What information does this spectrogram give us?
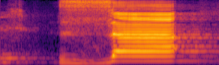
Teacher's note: تو یہ زا حروف صفیریہ میں سے ہے، اس کو سیٹی کی طرح پڑھیں گے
